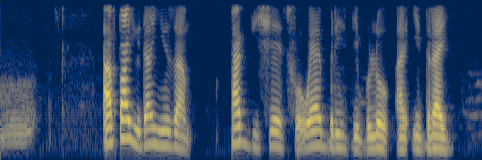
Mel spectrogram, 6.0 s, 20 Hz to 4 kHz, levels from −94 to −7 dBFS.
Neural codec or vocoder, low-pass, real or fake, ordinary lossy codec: none; 3.6 kHz; real; none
